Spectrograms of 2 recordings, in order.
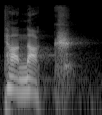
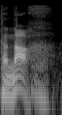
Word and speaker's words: Tanach: Dann gibt das Tanak. Aber man sagt Tanach, weil der Buchstabe Kaf, also K, wird weich ausgesprochen, wenn vorher ein Vokal ist. Darum sagt man Tanach.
